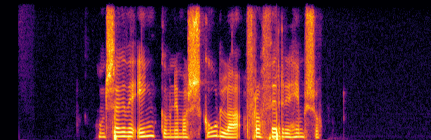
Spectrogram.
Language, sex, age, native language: Icelandic, female, 30-39, Icelandic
